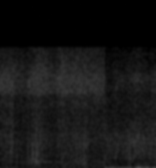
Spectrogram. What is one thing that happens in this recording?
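Footsteps walk on a paved path outdoors.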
